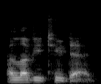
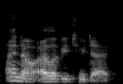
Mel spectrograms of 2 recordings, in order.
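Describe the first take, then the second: First: Measured, understated reply in a level pitch; grown-up sincerity. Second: Said in the usual way. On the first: Retold or imitated. Son answering dad's goodbye on the phone, grown-up and sincere. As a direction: answer soberly, like a small adult. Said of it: "like I was talking to an adult".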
